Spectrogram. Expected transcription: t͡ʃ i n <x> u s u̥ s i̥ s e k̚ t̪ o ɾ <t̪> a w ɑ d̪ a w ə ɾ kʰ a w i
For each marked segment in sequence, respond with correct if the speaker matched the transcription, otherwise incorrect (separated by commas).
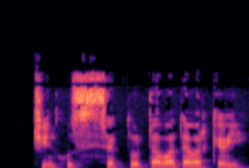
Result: correct, correct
